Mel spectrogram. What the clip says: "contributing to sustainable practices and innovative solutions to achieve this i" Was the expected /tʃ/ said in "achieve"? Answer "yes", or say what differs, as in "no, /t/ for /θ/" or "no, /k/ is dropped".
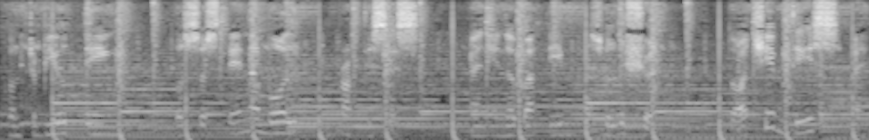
yes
